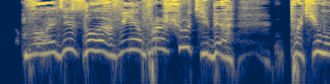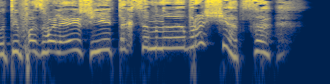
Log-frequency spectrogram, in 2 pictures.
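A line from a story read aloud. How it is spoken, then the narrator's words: Hoarse wheeze. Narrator (Russian): прохрипела Альбина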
